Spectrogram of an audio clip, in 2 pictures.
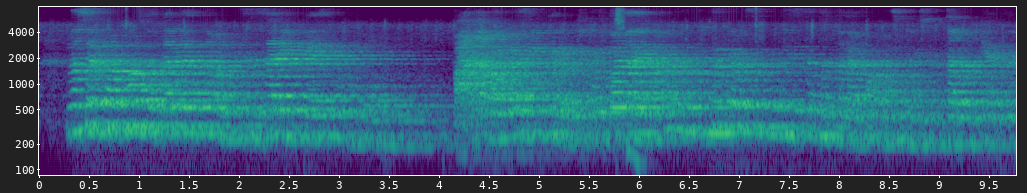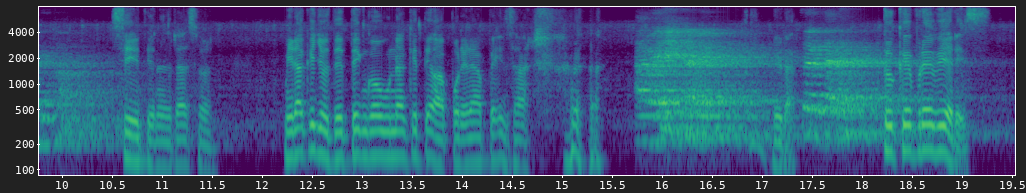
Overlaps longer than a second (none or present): none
